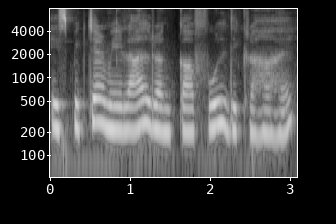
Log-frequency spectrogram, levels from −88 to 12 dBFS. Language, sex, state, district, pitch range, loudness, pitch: Hindi, female, Assam, Kamrup Metropolitan, 200-235 Hz, -14 LUFS, 215 Hz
